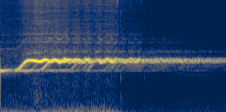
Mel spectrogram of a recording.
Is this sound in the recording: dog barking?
no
